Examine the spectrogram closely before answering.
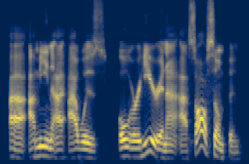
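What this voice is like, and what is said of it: Put-on rural bumpkin accent. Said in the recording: “Accent!”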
